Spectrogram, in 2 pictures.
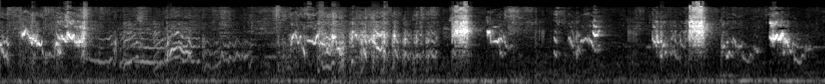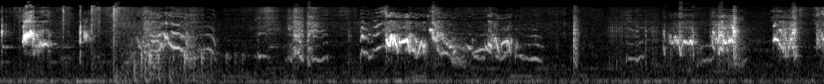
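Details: Morning birdsong among flowers: busy, overlapping high chirps and tweets in rapid clusters, several birds calling almost continuously, over a faint low background hum.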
